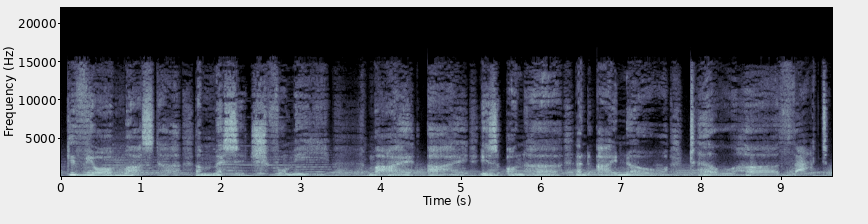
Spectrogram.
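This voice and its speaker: An actor playing a menacing half-machine dark lord in a video game, slow, contemptuous and threatening, with loud music over the voice. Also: male voice, lowish voice, creaky, exaggerated voice. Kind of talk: dramatic video game acting.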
